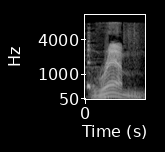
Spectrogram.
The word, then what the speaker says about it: Rem: Rem. Yes. Like REM sleep?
